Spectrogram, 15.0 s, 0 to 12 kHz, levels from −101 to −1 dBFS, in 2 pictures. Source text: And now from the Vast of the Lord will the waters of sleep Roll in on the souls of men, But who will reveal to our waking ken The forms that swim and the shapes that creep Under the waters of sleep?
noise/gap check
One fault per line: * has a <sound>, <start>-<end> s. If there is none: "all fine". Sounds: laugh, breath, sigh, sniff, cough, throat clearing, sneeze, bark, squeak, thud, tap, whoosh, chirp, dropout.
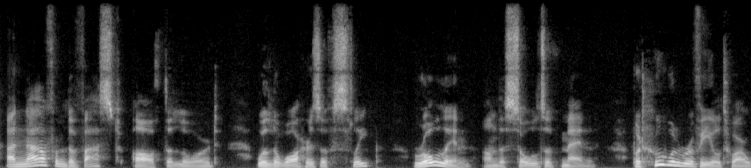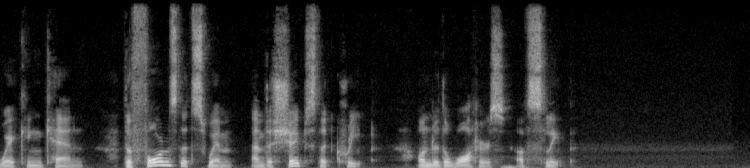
all fine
